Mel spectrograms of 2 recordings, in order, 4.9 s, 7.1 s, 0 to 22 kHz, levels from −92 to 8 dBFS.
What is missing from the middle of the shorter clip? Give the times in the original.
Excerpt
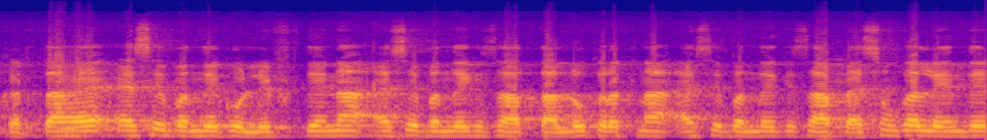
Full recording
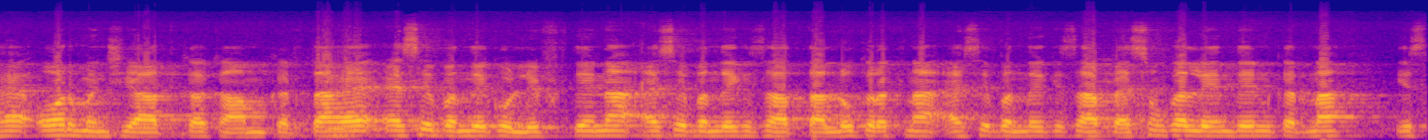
none

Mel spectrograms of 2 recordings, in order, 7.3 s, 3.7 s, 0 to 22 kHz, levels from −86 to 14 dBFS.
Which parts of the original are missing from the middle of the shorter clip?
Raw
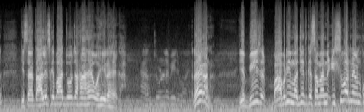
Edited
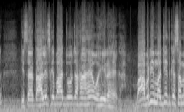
0:02.6-0:05.4

